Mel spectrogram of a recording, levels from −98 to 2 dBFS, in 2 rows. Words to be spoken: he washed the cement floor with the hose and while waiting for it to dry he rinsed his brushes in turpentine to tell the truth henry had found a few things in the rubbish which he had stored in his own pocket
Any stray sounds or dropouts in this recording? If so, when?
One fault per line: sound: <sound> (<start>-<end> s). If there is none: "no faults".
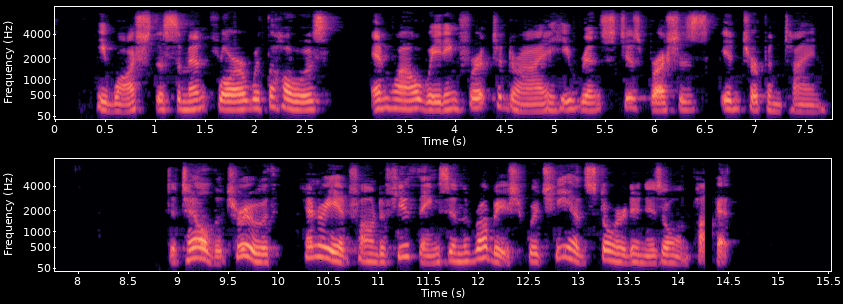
sound: dropout (14.3-14.3 s)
